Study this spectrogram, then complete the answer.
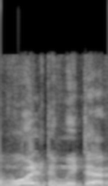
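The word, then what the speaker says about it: voltameter: screenshot ले लो अच्छा यह वोल्टमीटर नहीं है इसको ध्यान रखना होता है जिसकी सहायता से हम विद्युत अपघटन करते हैं उसको वोल्टामीटर बोलते हैं इतना बड़ा चेंज ए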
